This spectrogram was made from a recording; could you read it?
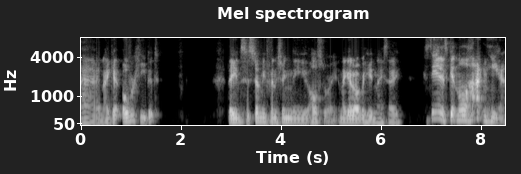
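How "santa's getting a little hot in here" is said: put-on 1920s old-movie street tough kid voice. Retelling a line said while overheated in a Santa costume: 1920s street tough kid voice. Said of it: "that's how I sounded, like I was from".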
